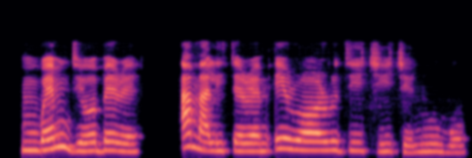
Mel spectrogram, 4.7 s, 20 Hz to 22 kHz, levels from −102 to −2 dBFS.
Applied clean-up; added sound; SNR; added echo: neural mask model Resemble Enhance denoiser.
